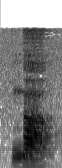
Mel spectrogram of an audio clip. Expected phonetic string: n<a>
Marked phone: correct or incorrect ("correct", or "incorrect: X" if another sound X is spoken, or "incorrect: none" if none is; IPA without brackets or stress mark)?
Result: correct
